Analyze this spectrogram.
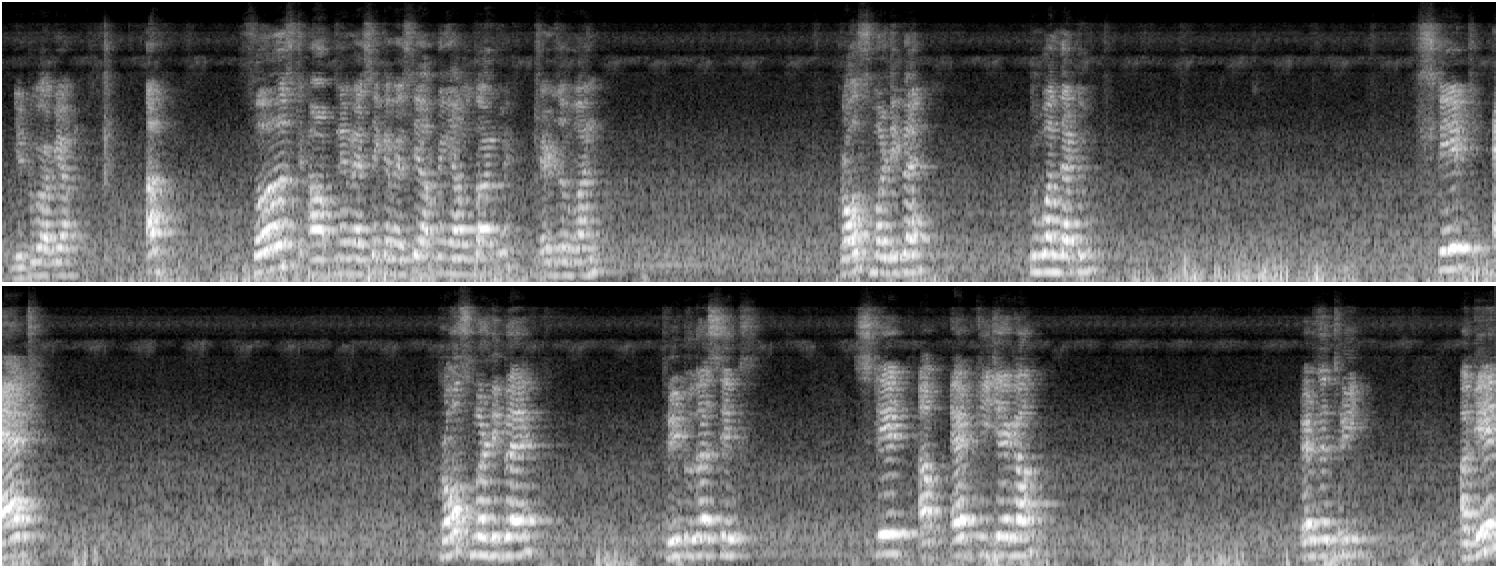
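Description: A middle-aged man explains with animation, close by, in short bursts with pauses.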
